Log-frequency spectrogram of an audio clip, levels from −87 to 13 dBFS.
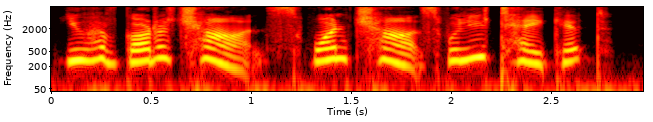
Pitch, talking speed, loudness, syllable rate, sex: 275 Hz, 225 wpm, -16 LUFS, 5.2 syllables/s, female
